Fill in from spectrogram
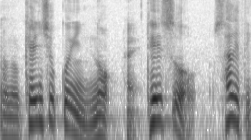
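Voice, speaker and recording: A man with a dark, mellow tone talks at a fairly slow pace, his pitch swinging very widely. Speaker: prefectural governor; guest. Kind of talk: interview talk show. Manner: measured, formal. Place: home room.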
